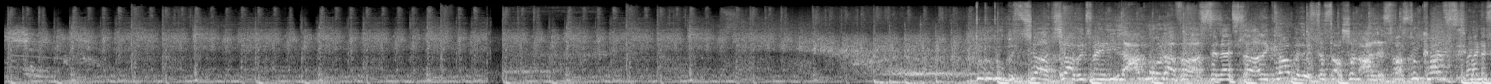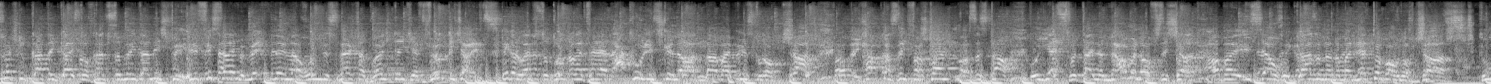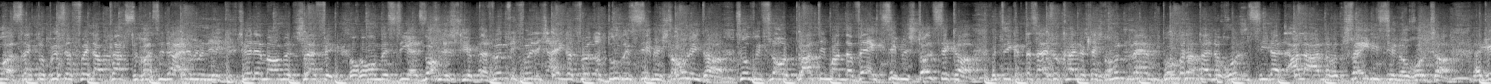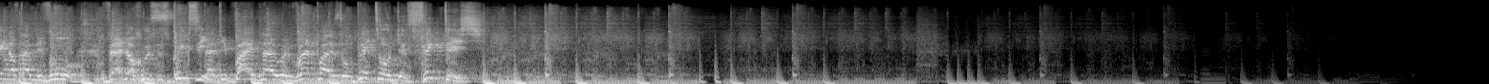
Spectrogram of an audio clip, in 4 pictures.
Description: Flow: Teilweise zu gehetzt Text: Akku nicht geladen Line lustig Soundqualität: Man versteht nicht viel, …
Flow: Flow öfters undeutlich und teils offbeat.
Flow: Yeah, also flow ist ziemlich holprig. Bei solchen trap metalbeats ist manchmal weniger mehr …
